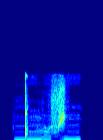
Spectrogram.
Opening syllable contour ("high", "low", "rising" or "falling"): rising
